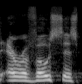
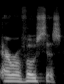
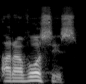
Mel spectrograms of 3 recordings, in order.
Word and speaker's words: Aravosis: No, the last name's Aravosis because it's Greek, but since I'm American, we say it the American way in English, Aravosis. But in Greek, it's Aravosis, which is similar, obviously,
